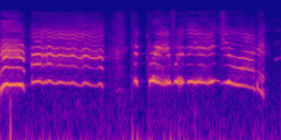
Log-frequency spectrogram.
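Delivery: shrill, high, loud screech, drawn-out "ah". Reading a second-person story aloud, answering the grandmother: screeching. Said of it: "you screech".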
